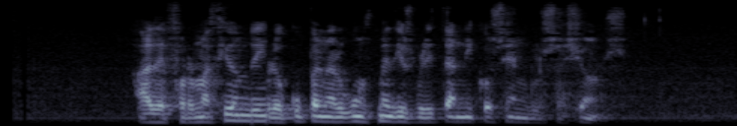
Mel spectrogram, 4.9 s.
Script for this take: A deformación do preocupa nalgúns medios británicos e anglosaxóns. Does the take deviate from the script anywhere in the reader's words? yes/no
no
